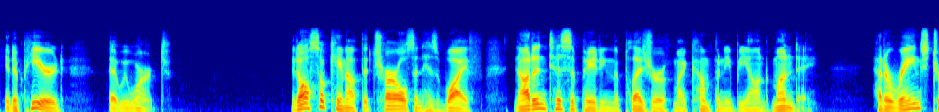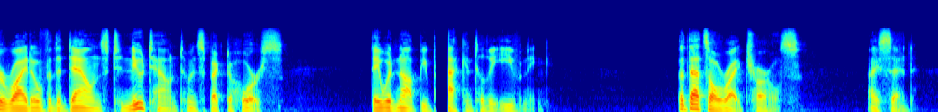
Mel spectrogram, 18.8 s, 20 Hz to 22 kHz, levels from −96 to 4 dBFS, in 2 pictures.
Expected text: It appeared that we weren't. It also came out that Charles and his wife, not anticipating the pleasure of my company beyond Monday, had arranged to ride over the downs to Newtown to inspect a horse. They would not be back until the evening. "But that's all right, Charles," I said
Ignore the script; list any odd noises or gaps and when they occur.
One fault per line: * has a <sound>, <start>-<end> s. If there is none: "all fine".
* has a dropout, 13.7-13.9 s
